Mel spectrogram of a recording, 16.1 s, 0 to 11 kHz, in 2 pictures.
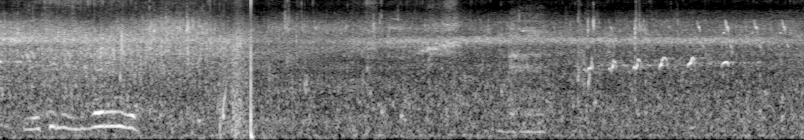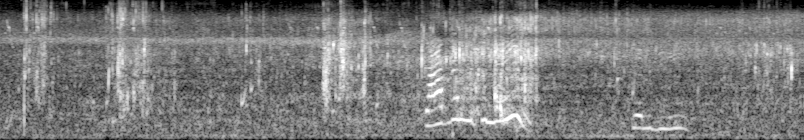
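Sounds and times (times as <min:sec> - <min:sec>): water trickling: 0:00.0 - 0:16.0
sharp splashes: 0:08.2 - 0:16.0.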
